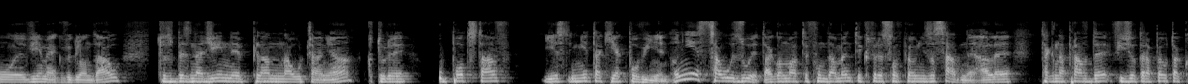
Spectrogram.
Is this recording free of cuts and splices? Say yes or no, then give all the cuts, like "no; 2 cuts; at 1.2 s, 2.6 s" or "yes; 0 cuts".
no; 2 cuts; at 1.5 s, 3.6 s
